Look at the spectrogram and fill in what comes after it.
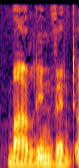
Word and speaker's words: Marlene Wind: Marlene Wind.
